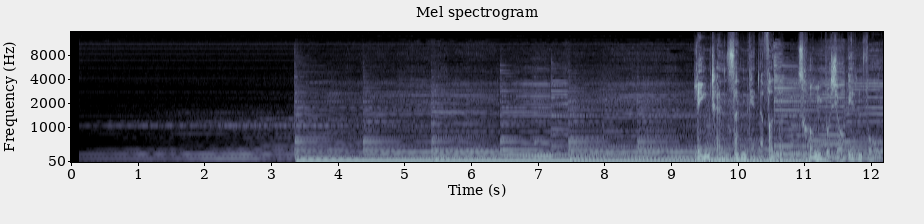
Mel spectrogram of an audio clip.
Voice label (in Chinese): 专题 学校 讲述, 男国; 青岛大学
